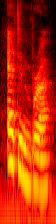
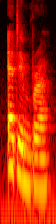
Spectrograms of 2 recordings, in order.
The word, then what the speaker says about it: Edinburgh: so do look out for that can you pronounce the word the tap the city rather in Scotland Edinburgh Edinburgh Edinburgh um the difference between England and Britain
